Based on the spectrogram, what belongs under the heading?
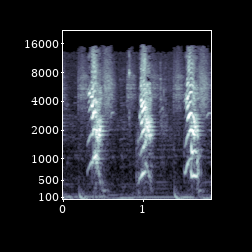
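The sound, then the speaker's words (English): A female puppy barks three times in a steady rhythm, each bark sharp, about half a second apart, over a low background hum. “I don't think we need that, puppy girl. Not a great sound, I'll tell you that.”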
